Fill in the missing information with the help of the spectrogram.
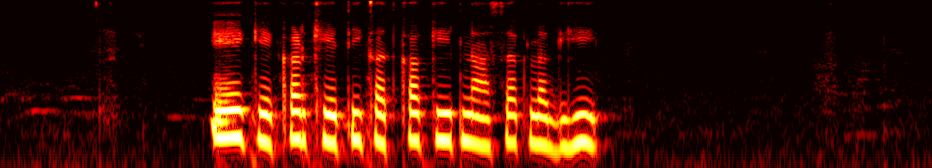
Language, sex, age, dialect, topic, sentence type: Chhattisgarhi, female, 51-55, Western/Budati/Khatahi, agriculture, question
